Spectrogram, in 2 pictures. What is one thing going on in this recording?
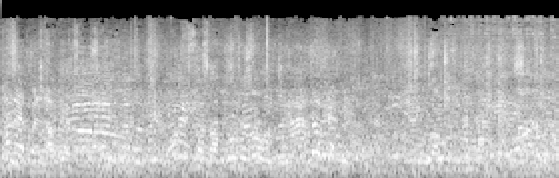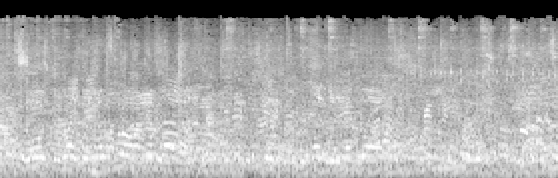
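A large crowd of men and women chatters loudly all around.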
